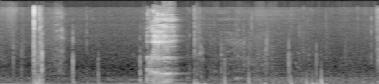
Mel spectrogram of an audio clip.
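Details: Person burping deliberately for a burping video: one loud, drawn-out burp in a quiet room, with small clicks and handling noise around it.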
